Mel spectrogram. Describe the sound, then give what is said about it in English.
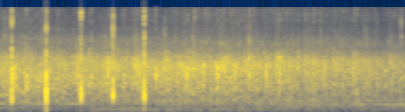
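Clapping from a church audience welcoming people: steady, dense applause with several sharper individual claps standing out in the first second and a half, then continuing at an even level. “Can we put our hands together and welcome people who made that decision?”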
